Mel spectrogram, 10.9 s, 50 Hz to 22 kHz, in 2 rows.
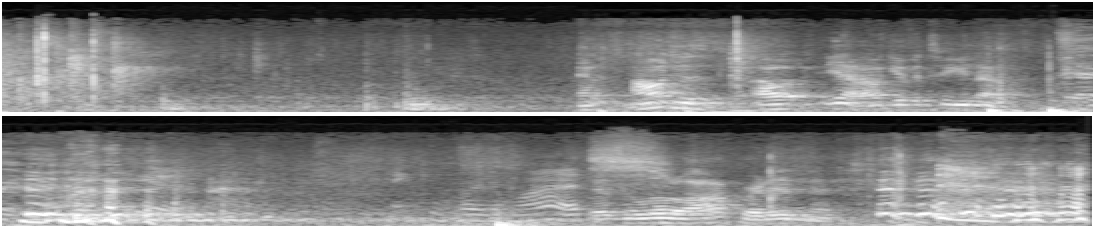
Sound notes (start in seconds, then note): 0.0 applause; 5.4 laughter; 9.8 laughter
